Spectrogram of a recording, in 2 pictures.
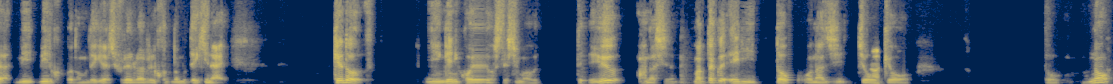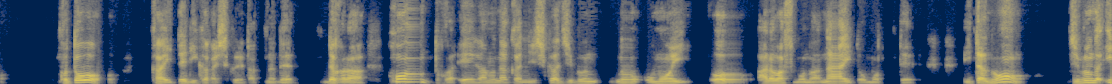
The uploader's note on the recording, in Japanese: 今回もリモートで収録しております。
